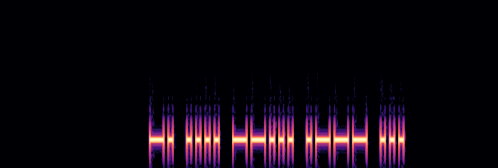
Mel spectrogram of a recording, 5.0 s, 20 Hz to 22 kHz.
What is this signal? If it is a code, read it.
Morse code, heard as a keyed tone, about 24 wpm, 700 Hz. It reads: NH7JS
